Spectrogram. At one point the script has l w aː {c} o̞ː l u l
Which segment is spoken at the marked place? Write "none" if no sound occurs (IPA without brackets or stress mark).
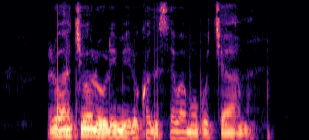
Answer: c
